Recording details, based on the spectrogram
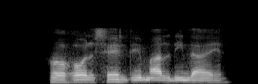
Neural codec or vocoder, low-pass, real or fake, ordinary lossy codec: codec, 16 kHz, 1 kbps, X-Codec, HuBERT features, trained on balanced general audio; 5.4 kHz; fake; AAC, 32 kbps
